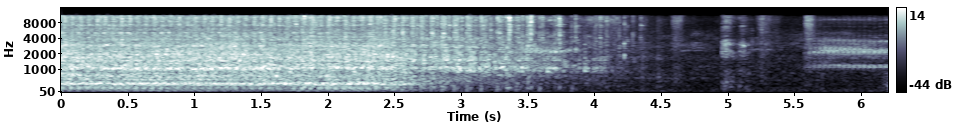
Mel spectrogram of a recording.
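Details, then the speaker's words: Honda small-engine water pump that wouldn't run: after cleaning a clogged float-bowl jet in the carburetor, it catches and runs with a quick, even putter for a couple of seconds before winding down; normal running (fuel shutoff valve still leaking). "Should start up and run. Not yet. There it goes a little bit."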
